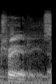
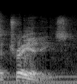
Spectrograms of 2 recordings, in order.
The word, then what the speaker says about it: Atreides: You have the forces of the House of Atreides, do you pronounce it? Atreides. Atreides.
